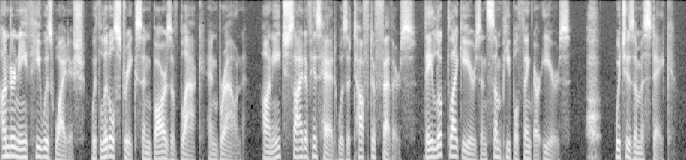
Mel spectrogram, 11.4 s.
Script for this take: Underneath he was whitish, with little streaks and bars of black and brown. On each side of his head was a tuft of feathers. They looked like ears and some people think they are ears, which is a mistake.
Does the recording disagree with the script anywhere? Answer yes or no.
yes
